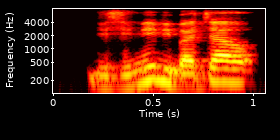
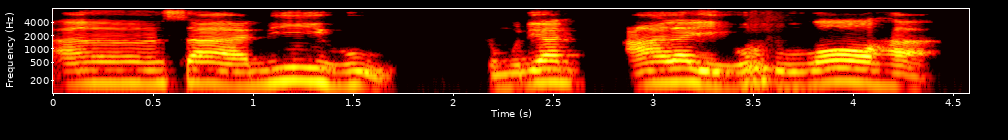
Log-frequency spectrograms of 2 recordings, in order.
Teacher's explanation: Karena di riwayat lain bisa dibaca ansanihi ataupun alaihillah ya. Di sini dibaca dhammah semuanya.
